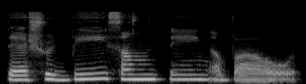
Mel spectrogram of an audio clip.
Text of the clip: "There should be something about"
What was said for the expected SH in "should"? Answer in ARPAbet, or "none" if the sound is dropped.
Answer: SH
